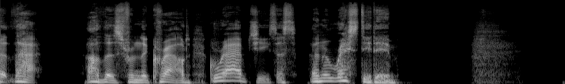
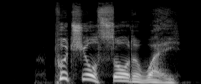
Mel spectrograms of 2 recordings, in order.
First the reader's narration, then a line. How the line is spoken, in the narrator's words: Jesus shouted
